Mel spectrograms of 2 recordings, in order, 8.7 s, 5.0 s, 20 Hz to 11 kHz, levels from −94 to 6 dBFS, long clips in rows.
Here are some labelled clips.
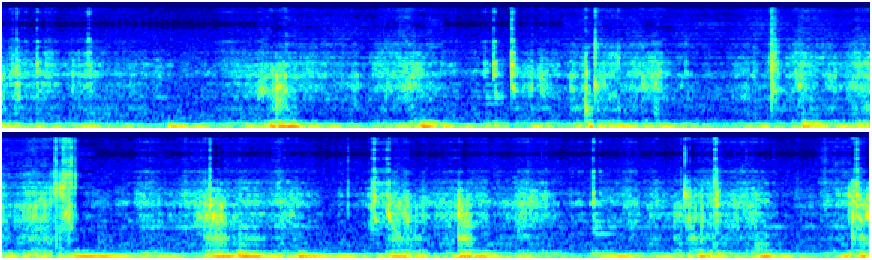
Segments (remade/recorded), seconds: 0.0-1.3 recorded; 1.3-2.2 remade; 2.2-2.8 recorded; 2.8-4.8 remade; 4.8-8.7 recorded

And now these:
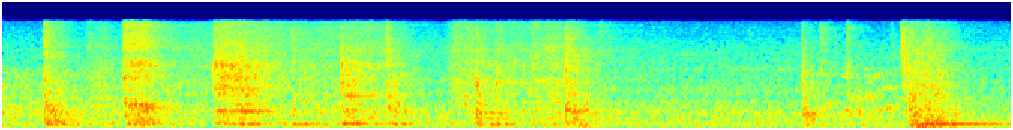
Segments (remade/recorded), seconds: 0.0-0.5 recorded; 0.5-3.2 remade; 3.2-5.0 recorded

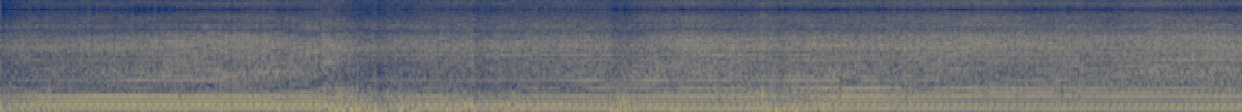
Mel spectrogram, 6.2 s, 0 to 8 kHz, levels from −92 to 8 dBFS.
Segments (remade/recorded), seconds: 0.0-0.9 recorded; 0.9-2.8 remade; 2.8-3.6 recorded; 3.6-5.4 remade; 5.4-6.2 recorded

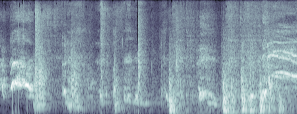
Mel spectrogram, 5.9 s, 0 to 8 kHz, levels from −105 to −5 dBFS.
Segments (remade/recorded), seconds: 0.0-4.1 recorded; 4.1-5.2 remade; 5.2-5.9 recorded

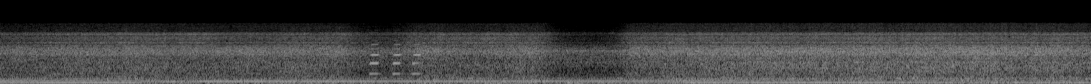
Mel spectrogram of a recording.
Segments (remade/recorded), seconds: 0.0-1.2 recorded; 1.2-3.0 remade; 3.0-6.8 recorded; 6.8-7.5 remade; 7.5-9.5 recorded; 9.5-10.0 remade; 10.0-10.9 recorded

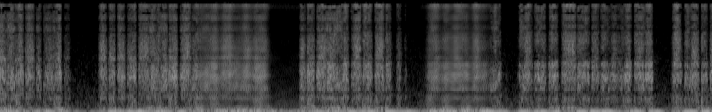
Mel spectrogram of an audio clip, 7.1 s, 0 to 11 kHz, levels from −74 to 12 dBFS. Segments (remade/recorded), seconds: 0.0-2.0 recorded; 2.0-3.0 remade; 3.0-4.2 recorded; 4.2-4.9 remade; 4.9-7.1 recorded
